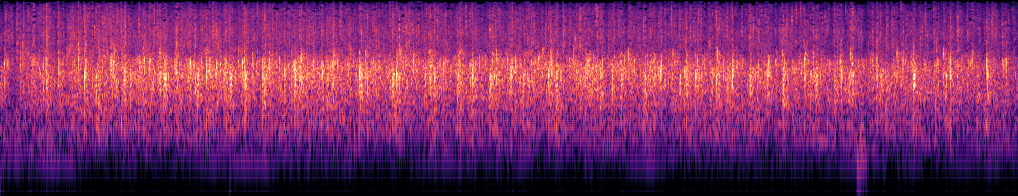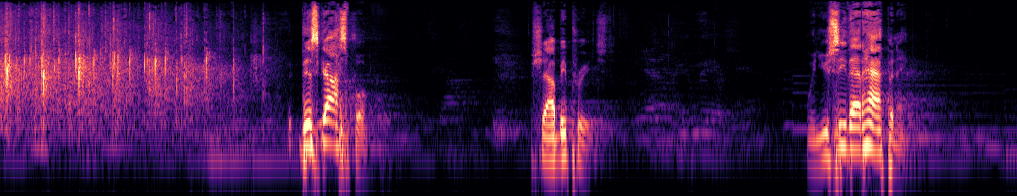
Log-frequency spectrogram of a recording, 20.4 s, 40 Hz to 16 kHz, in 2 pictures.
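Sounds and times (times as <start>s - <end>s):
audience applause: 0.0s - 12.9s
speech: 13.2s - 14.0s, 15.6s - 16.3s, 18.3s - 19.3s.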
